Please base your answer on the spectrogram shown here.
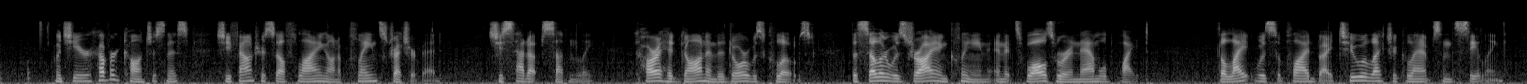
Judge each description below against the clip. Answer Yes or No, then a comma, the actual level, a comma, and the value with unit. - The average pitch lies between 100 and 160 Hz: Yes, low, 135 Hz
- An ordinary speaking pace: Yes, average, 185 wpm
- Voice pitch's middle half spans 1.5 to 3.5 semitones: Yes, narrow, 2.6 semitones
